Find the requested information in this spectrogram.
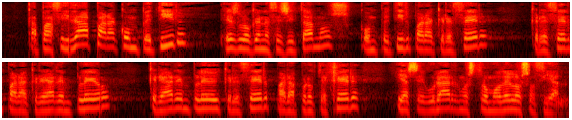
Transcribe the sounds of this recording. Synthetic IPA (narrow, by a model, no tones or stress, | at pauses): kapaθið̞apaɾako̞mpe̞t̪iɾ | e̞zlo̞ke̞ne̞θe̞s̬it̪amosko̞mpe̞t̪iɾpaɾakɾeθe̞ɾ | kɾeθe̞ɾpaɾakɾe̞aɾe̞mpleo | kɾe̞aɾe̞mpleoikɾe̞θe̞ɾpaɾapɾo̞t̪e̞xe̞ɾ | iase̞ɣ̞uɾaɾnwest̪ɾo̞mo̞ð̞e̞lo̞so̞θja̰l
